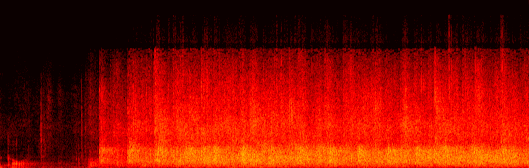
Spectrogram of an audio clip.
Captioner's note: applause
